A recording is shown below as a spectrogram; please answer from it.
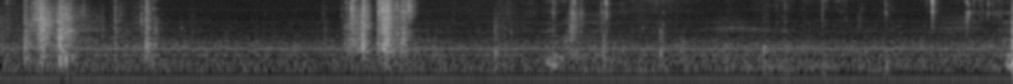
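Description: Small plastic parts of a rubber bulb duster clicking and rattling as its nozzle tubes and cap are handled and fitted together: two short clattering bursts, about half a second in and just before four seconds, then a few light clicks.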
